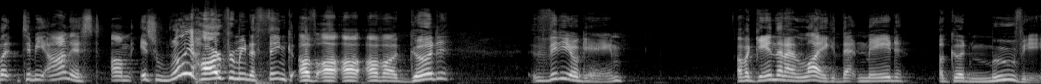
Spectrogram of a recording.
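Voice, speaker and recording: With an animated tone, a man speaks at high pitch with very wide pitch swings. His pace is fairly slow. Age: 30s. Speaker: video game podcast host. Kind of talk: casual chat.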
